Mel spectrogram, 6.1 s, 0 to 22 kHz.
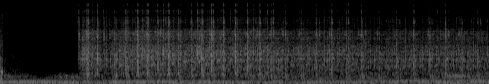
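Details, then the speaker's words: Axial SCX10 Pro RC crawler with rear driveshaft removed; fast uneven clatter, about two knocks a second, over motor whir; owner almost positive it is the transmission, not confirmed; drivetrain clicking. "And we're still getting that clanging noise. I'm almost positive it's in the transmission."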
